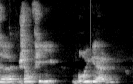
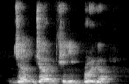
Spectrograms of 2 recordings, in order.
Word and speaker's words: Jean-Philippe Bruegel: My name is Jean-Philippe Bruegel. This is a French pronunciation. Jean-Philippe Bruegel.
